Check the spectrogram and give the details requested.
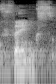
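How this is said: It begins with a true English 'th' sound. The listener is a foreigner. "com som de T H"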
